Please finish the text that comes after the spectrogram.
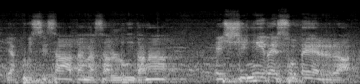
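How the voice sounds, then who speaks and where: A man's voice: on the low side, expressive, a little fast, crowd noise. A man with a Sicilian accent gives a live recitation of dialect poetry in a declamatory, storytelling way. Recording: roomy echo, distant mic, clear background noise.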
